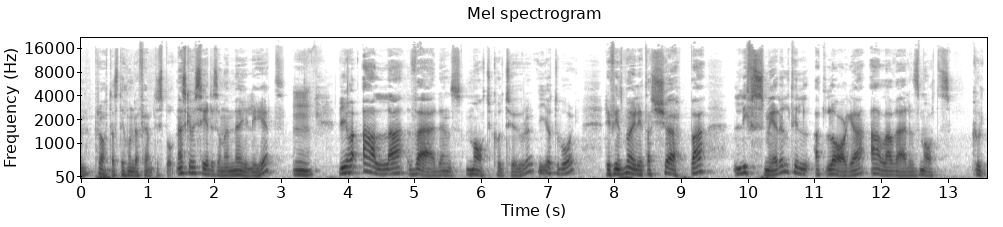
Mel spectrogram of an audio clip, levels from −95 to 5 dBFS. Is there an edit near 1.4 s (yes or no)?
no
